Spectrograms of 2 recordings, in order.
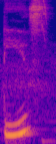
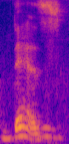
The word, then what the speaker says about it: Dez: No, they named themselves Dez. These. I can't help but think these nuts every time I see him. They're called Dez, not D's. It's spelled D-E-Z. It's spelled D-E-Z with one E. That's Dez.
